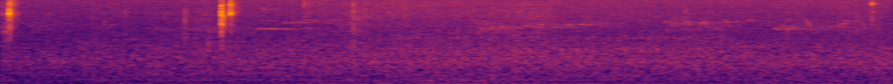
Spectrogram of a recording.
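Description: Steady low background rumble with two faint short clicks, one right at the start and another about a second in.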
